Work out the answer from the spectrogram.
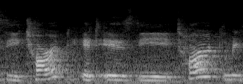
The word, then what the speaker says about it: Tarte: It is the Tarte, let me say it correctly here, the Colored Clay CC Cream.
